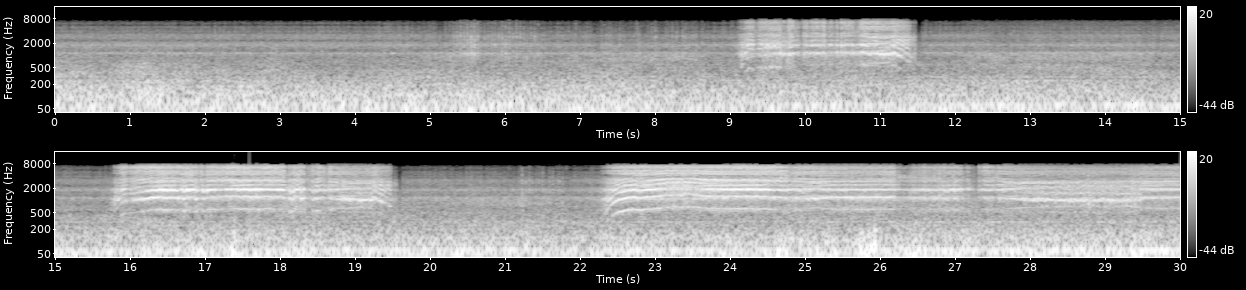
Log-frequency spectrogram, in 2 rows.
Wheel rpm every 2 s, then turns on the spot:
0, 0, 10, 20, 60, 90, 20, 20, 150, 120, 20, 110, 160, 160, 160.
4-8 12-14 20-22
